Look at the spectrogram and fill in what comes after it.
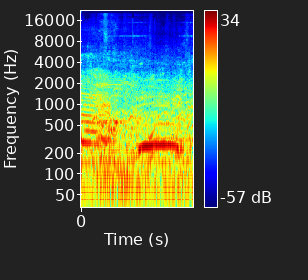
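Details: Cow at the Raniganj cattle market in Dinajpur, 2 July 2026, where cows with calves are sold: a long, low, steady moo amid loud market chatter and men haggling over price.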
